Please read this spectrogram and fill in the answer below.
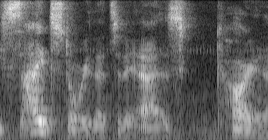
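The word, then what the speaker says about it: Iscariot: Iskariot, I believe is how it's pronounced.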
